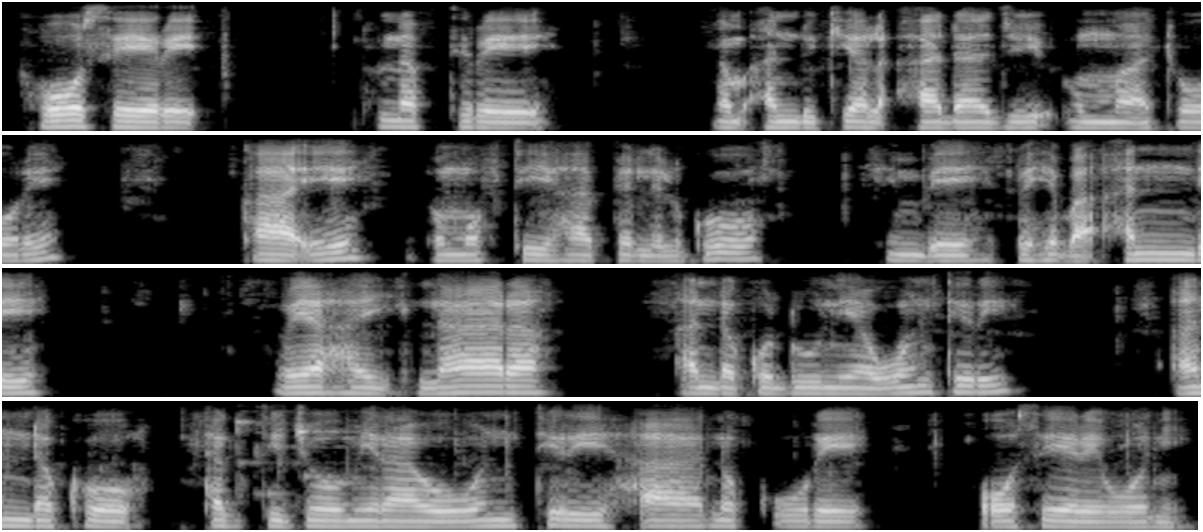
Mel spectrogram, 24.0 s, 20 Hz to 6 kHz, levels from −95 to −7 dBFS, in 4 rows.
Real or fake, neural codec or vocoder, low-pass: real; none; 5.4 kHz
